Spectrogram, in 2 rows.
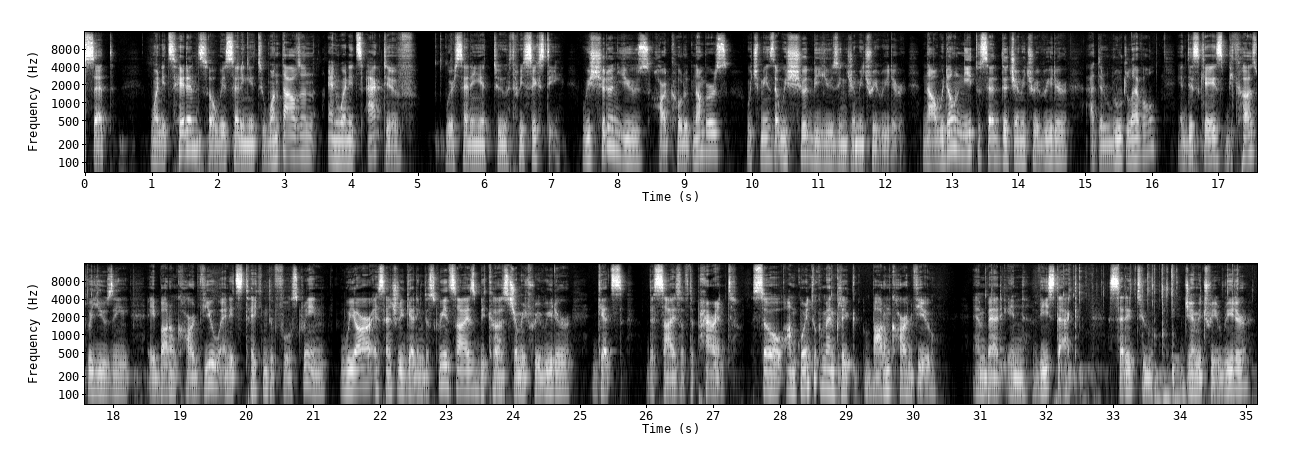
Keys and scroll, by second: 33.3-34.4 typing, 34.7 Return.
